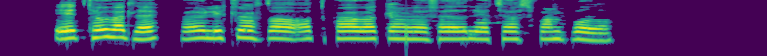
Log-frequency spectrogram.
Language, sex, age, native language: Icelandic, male, 18-19, Icelandic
